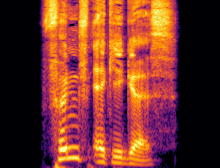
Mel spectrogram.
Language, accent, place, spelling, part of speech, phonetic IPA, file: German, Germany, Berlin, fünfeckiges, adjective, [ˈfʏnfˌʔɛkɪɡəs], De-fünfeckiges.ogg
- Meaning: strong/mixed nominative/accusative neuter singular of fünfeckig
